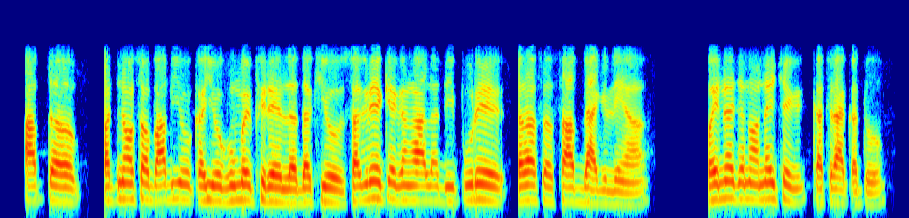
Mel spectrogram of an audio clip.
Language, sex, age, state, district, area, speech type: Maithili, male, 45-60, Bihar, Saharsa, urban, conversation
